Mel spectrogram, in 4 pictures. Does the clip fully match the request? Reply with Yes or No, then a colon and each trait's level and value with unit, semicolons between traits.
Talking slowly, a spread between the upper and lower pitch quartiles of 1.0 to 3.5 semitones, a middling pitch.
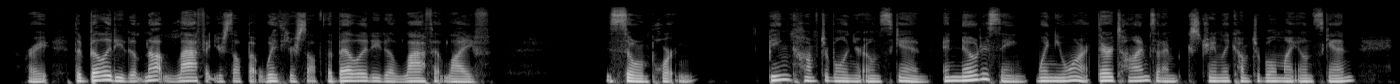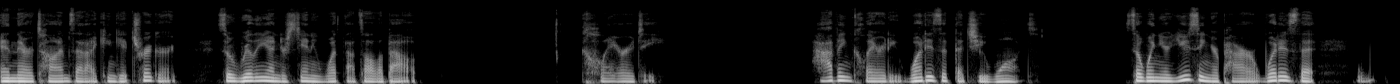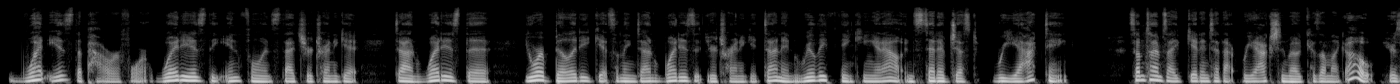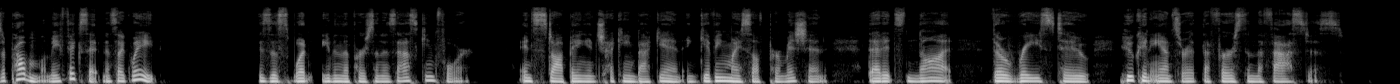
No: average, 185 wpm; average, 3.1 semitones; medium, 145 Hz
